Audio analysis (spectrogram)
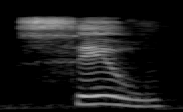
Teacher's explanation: Primeiro eu tenho a vogal e depois a semivogal. O decrescente é do maior para o menor, do mais forte para o mais fraco, né?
